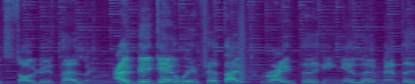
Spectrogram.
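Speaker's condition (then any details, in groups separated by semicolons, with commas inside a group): Cerebral palsy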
